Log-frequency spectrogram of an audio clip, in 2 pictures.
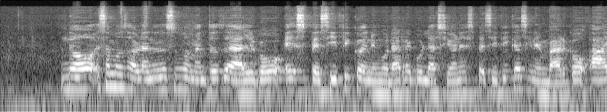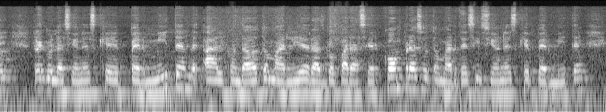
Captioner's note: speaking in Spanish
